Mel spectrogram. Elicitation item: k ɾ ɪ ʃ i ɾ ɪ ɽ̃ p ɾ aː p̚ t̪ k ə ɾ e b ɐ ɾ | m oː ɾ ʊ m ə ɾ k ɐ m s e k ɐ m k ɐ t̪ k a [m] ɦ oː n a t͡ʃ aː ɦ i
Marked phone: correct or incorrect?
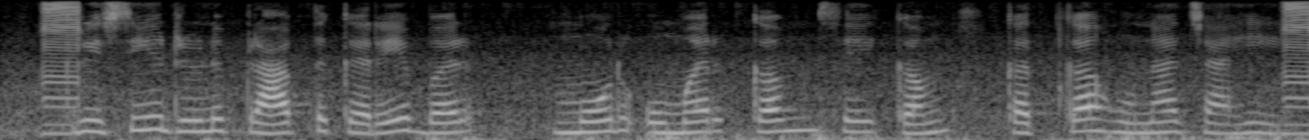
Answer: incorrect: none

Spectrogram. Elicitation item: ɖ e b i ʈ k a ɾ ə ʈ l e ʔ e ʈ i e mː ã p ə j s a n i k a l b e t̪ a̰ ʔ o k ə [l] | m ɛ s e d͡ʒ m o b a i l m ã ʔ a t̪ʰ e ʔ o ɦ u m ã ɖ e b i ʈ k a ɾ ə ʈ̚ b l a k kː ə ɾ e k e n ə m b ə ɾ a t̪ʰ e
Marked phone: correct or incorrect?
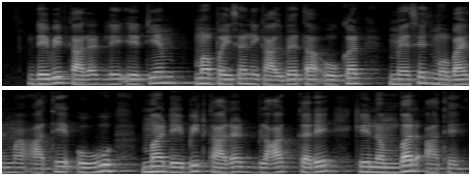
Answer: incorrect: ɾ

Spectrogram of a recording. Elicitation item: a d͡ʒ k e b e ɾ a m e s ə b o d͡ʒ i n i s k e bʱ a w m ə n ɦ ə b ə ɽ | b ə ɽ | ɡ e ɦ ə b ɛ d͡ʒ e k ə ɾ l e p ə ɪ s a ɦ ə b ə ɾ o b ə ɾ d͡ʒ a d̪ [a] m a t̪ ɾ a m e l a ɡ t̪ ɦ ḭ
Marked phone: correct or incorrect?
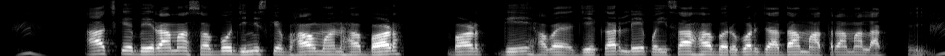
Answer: correct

